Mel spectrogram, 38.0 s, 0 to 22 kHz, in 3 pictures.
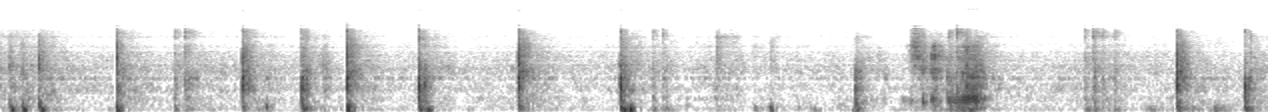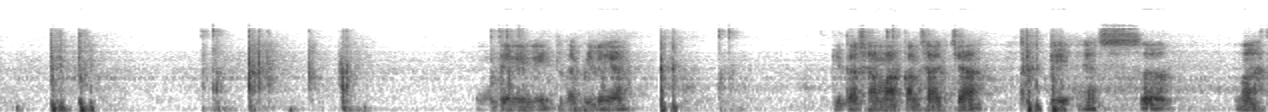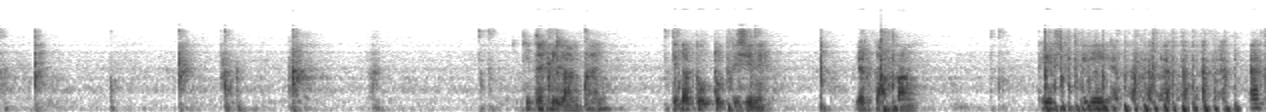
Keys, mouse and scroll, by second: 0.2 ctrl+z, 1.6 click, 2.4 middle click, 4.1 middle click, 5.1 middle click, 6.5 click, 7.0-8.0 scroll down 3, 10.5 click, 10.7 click, 11.0 click, 11.7 middle click, 13.2 e, 15.1 middle click, 17.5 click, 17.7 click, 19.2 `, 21.4 click, 22.9 e, 25.7 middle click, 27.1 middle click, 30.1 click, 30.8 middle click, 31.9 click, 32.8 shift+click, 34.2 f, 35.2 click, 35.8-37.6 typing.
